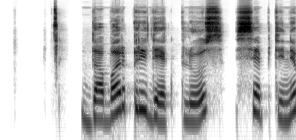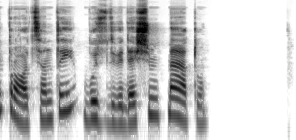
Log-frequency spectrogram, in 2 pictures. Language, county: Lithuanian, Klaipėda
